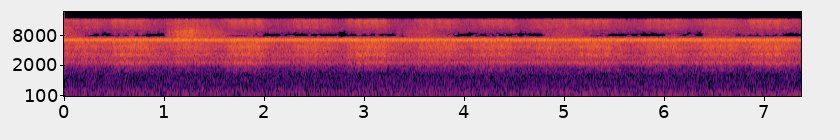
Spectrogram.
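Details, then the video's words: Many cicadas calling together in Dallas, Georgia, giving an unbroken high, hissing drone with rhythmic swells close to one per second and a fixed piercing tone running underneath. "Cicadas Black Screen Sounds"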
